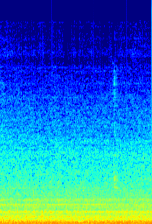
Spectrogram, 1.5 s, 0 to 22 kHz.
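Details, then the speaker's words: 1999 Toyota Tacoma 3.4 V6 after throttle position sensor replacement and throttle body removal, check engine light off: starts right up, steady even low hum with smooth exhaust, no misses, knocks or surging; normal idle. "truck started right up sounds like it's running [Music] normally"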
